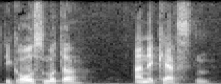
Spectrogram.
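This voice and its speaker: A man giving a formal, measured broadcast announcement as a radio announcer. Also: mid-range voice, expressive, darkish tone.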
